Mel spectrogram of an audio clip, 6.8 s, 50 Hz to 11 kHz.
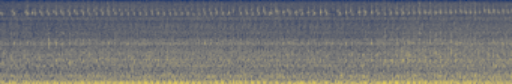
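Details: VW Beetle air-cooled flat-four with a cleaned Kafer-brand reproduction 34 PICT-3 carburetor replacing the 30/31 PICT: the idle is uneven and lumpy with chuffing and clatter, not smooth. Rough idle, cause not pinned down; owner suspects jetting or other issues.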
